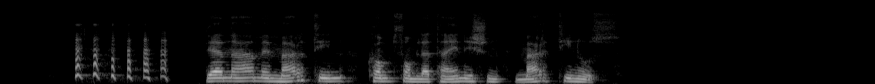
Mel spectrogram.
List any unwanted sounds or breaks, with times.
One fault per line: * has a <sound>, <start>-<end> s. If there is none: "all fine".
* has a laugh, 0.7-1.7 s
